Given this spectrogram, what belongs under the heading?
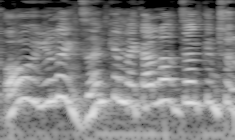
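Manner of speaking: high-pitched imitation of eager fans; mock enthusiastic fan. Voices fellow Dunkin' fans chatting.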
